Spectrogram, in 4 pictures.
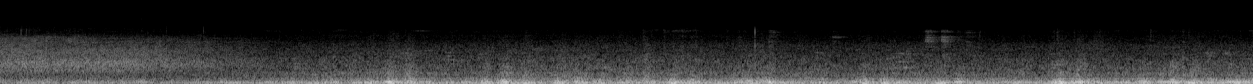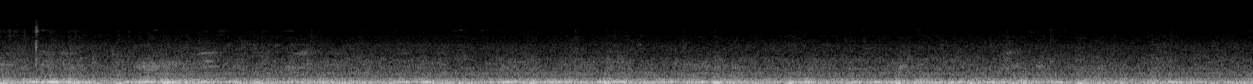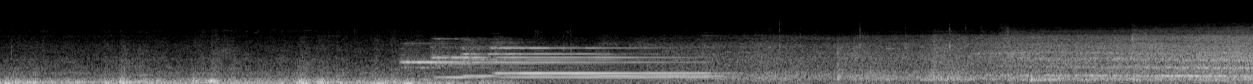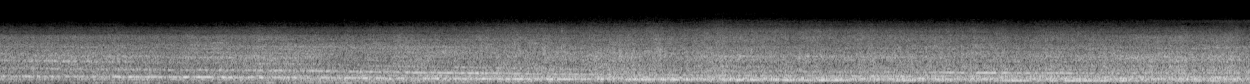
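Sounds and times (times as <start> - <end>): train wheels rumbling on rails: 0.0 - 29.6, 32.3 - 50.0.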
